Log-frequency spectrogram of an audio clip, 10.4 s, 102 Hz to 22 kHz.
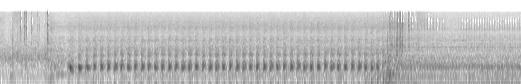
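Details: Audi A6 TDI diesel, 66 kW/90 PS: the starter churns three to four turns per second for over six seconds before the engine finally catches; long-cranking hard start.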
